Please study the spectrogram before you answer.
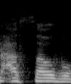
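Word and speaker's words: الثوب: যেমন ধরেন আসাউবু মানে কাপড়, এখানে কিন্তু লামটা জি জি উচ্চারিত ওটা হচ্ছে না।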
